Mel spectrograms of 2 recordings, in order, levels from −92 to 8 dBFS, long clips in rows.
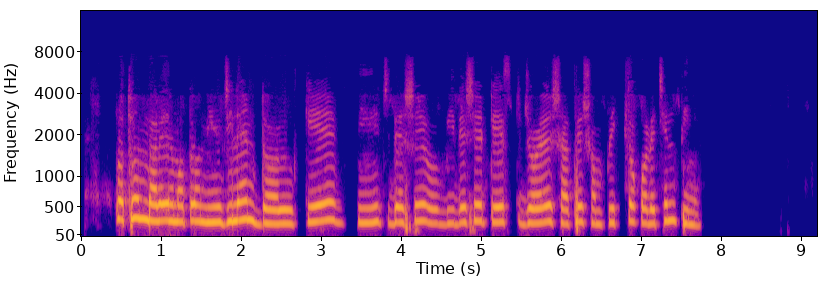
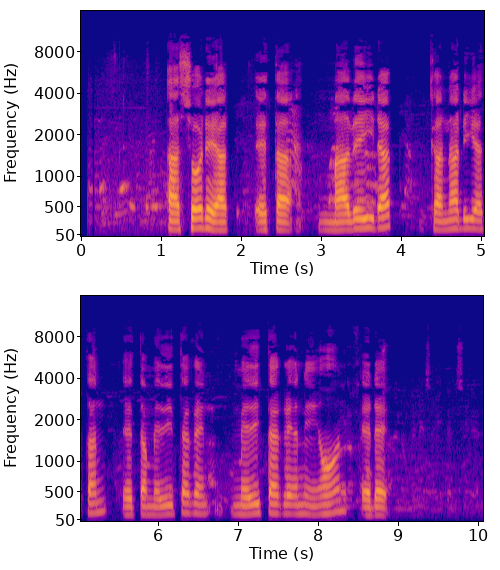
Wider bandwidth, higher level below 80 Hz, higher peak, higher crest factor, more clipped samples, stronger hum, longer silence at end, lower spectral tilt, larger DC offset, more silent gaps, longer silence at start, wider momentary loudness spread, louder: second, 6.4 kHz vs 9.4 kHz; first, -60 dBFS vs -76 dBFS; about the same, -2 dBFS vs 0 dBFS; second, 14 dB vs 20 dB; neither; neither; first, 1.45 s vs 1.2 s; first, -8.5 dB/octave vs -5.5 dB/octave; neither; first, 3.39-3.44 s vs none; first, 0.45 s vs 0.2 s; second, 9 LU vs 19 LU; first, -16 LUFS vs -21 LUFS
